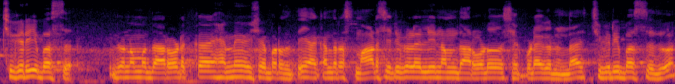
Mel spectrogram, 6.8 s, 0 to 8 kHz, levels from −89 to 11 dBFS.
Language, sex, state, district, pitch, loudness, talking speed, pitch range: Kannada, male, Karnataka, Dharwad, 155 Hz, -14 LUFS, 175 wpm, 145-165 Hz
